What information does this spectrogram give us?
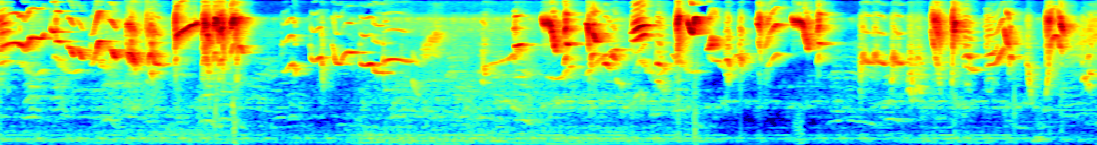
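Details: A male Oriental magpie-robin (kacer) sings a rich, varied stream of high whistles, trills and harsh chattering notes in quick bursts in a fighting style, said to imitate a hummingbird/sunbird, over a faint low indoor hum.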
